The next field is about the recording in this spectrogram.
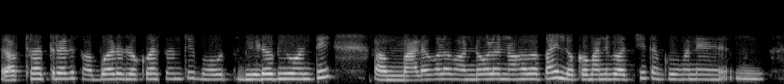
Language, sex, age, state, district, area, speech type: Odia, female, 18-30, Odisha, Kendrapara, urban, conversation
